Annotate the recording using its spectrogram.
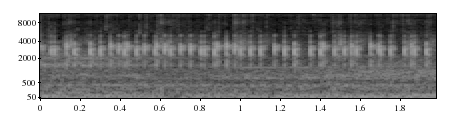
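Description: A campfire crackles nearby.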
